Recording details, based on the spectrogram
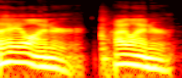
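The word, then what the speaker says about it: Heighliner: And then they're going to the Highliner. I always say that weird. I mean, it's spelled like hay, like nay.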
